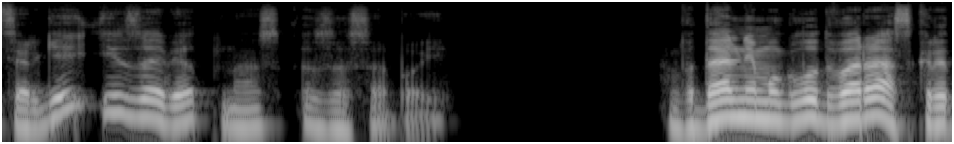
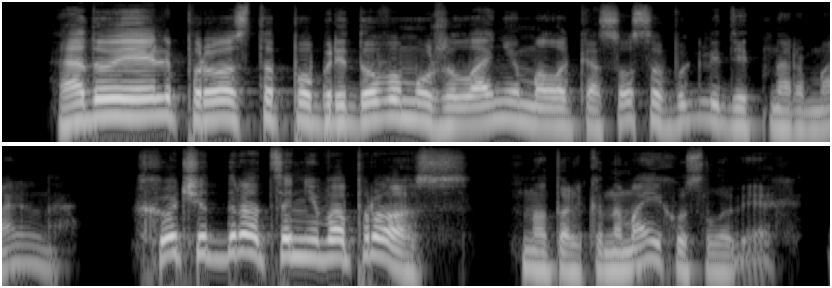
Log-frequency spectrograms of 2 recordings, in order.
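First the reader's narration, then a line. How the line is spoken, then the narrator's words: Loud. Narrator (Russian): говорю я громко, чтобы расслышали все присутствующие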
